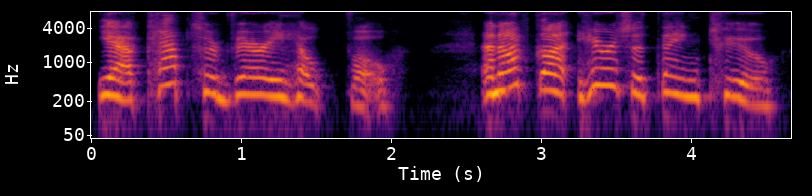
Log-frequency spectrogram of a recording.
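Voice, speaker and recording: A woman hosting an art livestream, talking casually to chat in a loud voice, rambling and restarting her sentences. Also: high-pitched, sing-song, takes it slowly.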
